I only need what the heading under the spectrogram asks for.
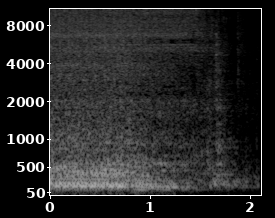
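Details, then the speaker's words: Triumph GT6 restart after one of its two carburetors, which wasn't working, had the float bowl and jet cleaned and the needle adjusted: a fast, even beat with no misses or stumbles; a clean, normal idle. "oh yeah there it is that's it NE oh yeah that's what it's supposed to sound"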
